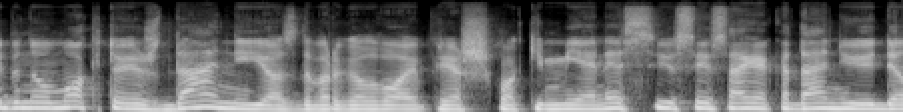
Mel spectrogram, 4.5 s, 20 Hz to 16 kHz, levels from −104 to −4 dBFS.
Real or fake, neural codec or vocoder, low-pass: real; none; 14.4 kHz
